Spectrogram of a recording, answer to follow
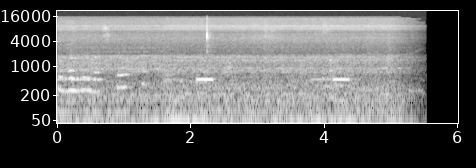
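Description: Soft, short hummed notes from a woman cooing to the baby in her arms, a few scattered notes on a steady pitch. The sound fades out and stops in the last half second.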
